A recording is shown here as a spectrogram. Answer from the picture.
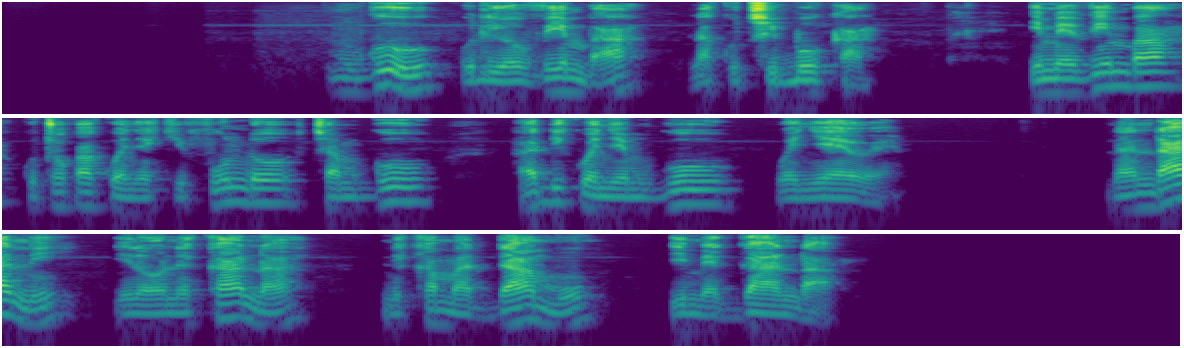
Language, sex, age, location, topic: Swahili, male, 25-35, Nairobi, health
